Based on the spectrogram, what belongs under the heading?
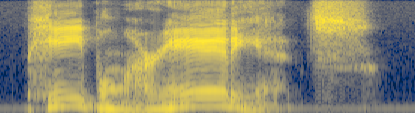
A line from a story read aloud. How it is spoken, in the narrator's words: grumbled from the back seat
